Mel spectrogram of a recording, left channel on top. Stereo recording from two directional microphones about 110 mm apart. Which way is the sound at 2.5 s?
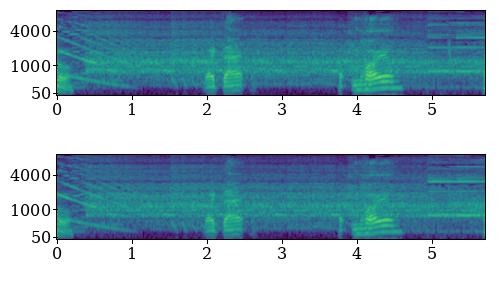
25° right (ahead or behind).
